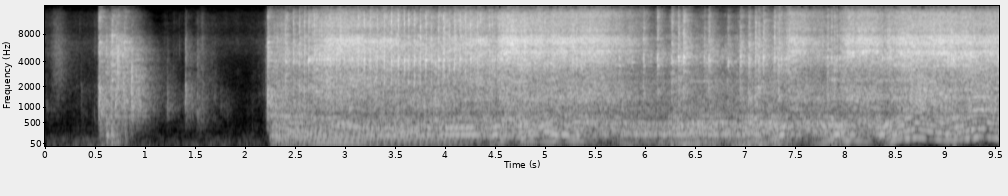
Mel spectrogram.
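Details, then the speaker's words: Poulan 3314 chainsaw, started with primer and choke-set part throttle after a couple of pulls; catches and runs crisp, revving up and down cleanly with no stumbles: healthy running. "that sounds pretty good going to set the throttle again"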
